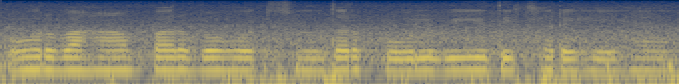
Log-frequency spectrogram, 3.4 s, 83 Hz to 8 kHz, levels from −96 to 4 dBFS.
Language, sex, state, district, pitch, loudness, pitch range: Hindi, female, Chandigarh, Chandigarh, 170 Hz, -17 LUFS, 165-175 Hz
